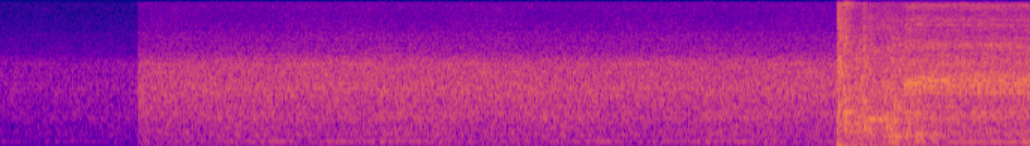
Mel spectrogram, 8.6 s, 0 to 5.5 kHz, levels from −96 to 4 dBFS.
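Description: Nothing stood out on listening to this audio.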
